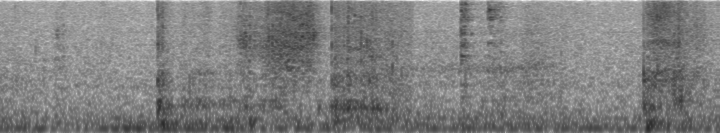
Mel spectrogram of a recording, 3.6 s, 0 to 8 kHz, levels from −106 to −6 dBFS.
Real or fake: real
